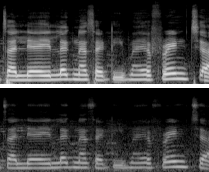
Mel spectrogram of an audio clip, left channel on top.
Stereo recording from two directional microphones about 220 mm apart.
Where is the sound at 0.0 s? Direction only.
40° left (ahead or behind).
